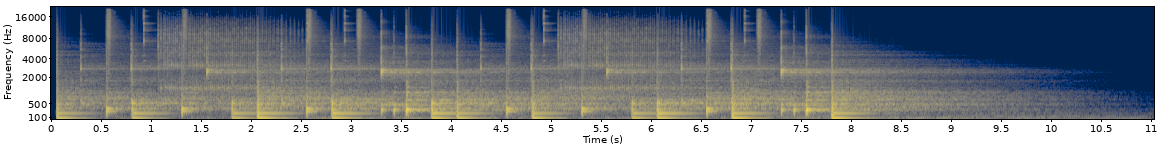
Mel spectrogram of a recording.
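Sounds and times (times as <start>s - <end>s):
drum loop in a racquetball court: 0.0s - 8.4s.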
